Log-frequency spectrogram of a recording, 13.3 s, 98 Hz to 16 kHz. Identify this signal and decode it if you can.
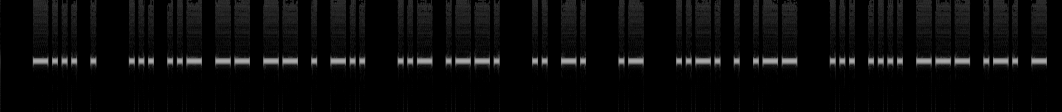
Morse code, heard as a keyed tone, about 20 wpm, 1000 Hz. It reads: BE SUMMED UP IN A FEW SHORT
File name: qotdfiles / 20wpm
